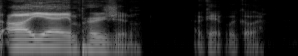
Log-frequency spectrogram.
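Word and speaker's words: آیه: Somebody's saying it's ayat, not ayah. Okay, I am Persian. Okay, so I am pronouncing it in Persian.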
